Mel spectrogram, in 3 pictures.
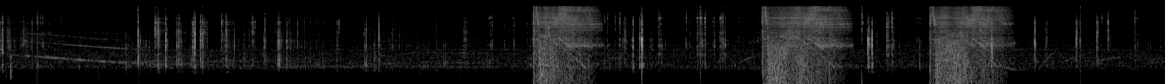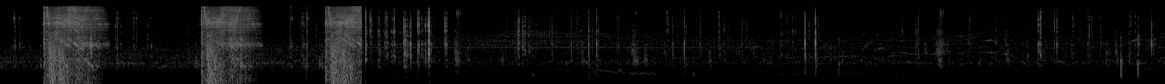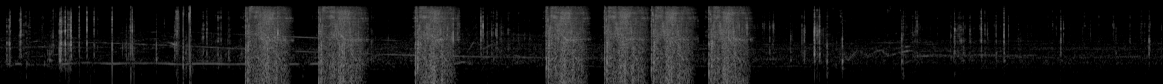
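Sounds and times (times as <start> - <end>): small clicks and handling: 0.0 - 34.9
miter saw cutting wood: 5.3 - 6.1, 7.6 - 8.6, 9.3 - 10.2, 12.1 - 12.8, 13.6 - 14.3, 14.9 - 15.3, 25.5 - 28.0, 28.7 - 30.9.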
